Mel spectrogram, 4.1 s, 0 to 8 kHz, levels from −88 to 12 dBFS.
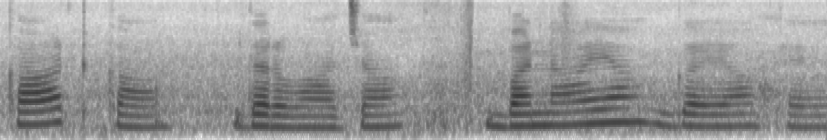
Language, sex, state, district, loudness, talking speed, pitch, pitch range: Hindi, female, Haryana, Rohtak, -20 LUFS, 85 wpm, 215 Hz, 205-235 Hz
